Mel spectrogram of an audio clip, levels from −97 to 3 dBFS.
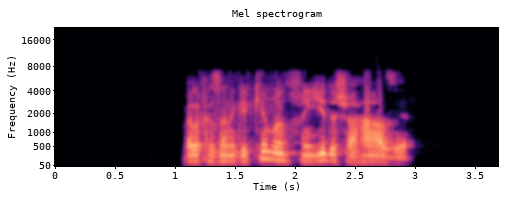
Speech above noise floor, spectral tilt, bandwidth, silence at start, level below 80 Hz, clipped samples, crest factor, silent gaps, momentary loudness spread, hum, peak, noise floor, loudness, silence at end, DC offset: over 74 dB; -6 dB/octave; 7.4 kHz; 1.05 s; -64 dBFS; under 0.1%; 18 dB; none; 6 LU; none; 0 dBFS; under -90 dBFS; -17 LUFS; 0.75 s; under 0.1%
